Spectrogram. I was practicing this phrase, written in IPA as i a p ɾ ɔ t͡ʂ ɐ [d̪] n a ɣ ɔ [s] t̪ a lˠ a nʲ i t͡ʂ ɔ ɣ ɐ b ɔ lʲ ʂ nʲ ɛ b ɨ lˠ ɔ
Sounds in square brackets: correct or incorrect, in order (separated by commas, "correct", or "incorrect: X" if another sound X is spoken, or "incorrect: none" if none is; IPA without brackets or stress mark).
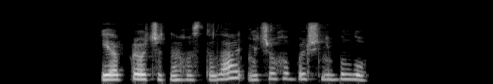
correct, correct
